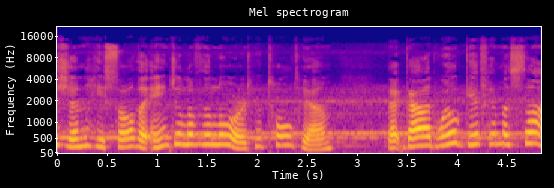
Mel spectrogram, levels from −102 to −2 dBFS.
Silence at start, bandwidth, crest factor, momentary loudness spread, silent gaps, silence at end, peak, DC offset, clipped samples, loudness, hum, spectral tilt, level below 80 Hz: 0 s; 13 kHz; 16 dB; 9 LU; none; 0 s; -2 dBFS; under 0.1%; under 0.1%; -18 LUFS; none; -5 dB/octave; -62 dBFS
